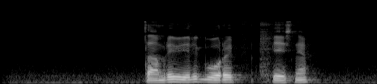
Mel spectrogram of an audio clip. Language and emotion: Russian, neutral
